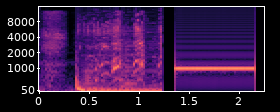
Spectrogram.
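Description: A short stretch of loud background music that cuts off about a second in, then a single steady high-pitched beep lasting under a second: the test-pattern tone of a TV colour-bars transition effect.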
